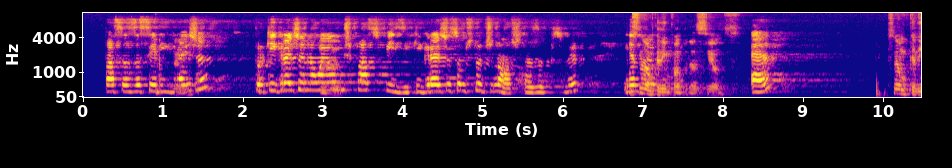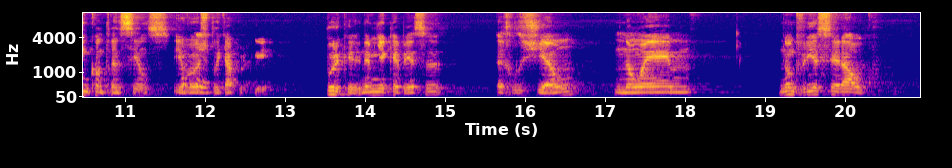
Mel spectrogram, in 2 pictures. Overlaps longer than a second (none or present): none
